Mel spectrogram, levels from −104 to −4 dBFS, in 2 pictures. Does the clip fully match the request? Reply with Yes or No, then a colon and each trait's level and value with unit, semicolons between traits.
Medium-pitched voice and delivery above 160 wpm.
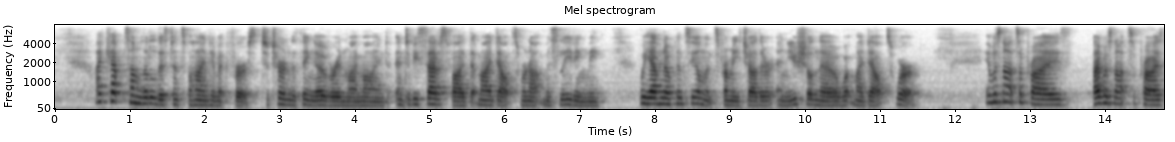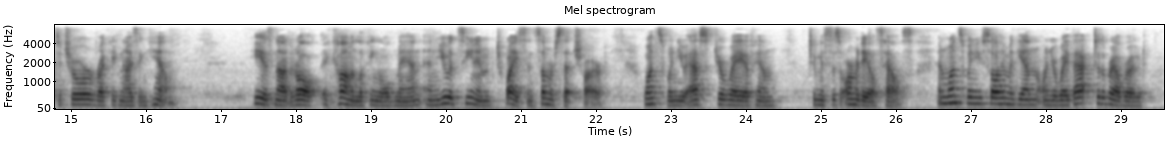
Yes: medium, 180 Hz; average, 195 wpm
